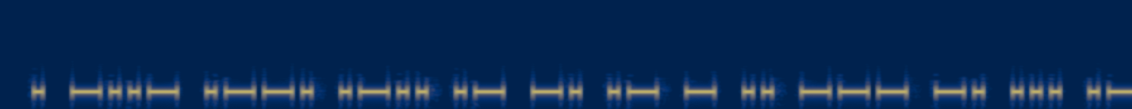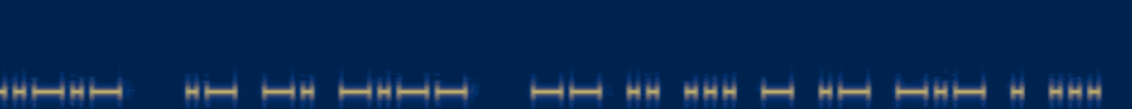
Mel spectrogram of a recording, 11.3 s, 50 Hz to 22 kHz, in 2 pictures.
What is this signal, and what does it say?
Morse code, heard as a keyed tone, about 25 wpm, 600 Hz. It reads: EXPLANATIONS. ANY MISTAKES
